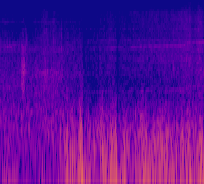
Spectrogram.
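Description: Low wind rumble on the microphone, with the robot's cordless-drill gear motors faintly whining and rising in pitch as it drives on concrete.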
